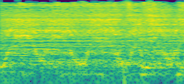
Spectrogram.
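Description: Live rock band playing loud, with electric guitars and a drum kit.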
